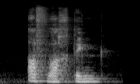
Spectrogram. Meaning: expectation
- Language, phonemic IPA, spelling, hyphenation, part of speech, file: Dutch, /ˈɑfˌʋɑx.tɪŋ/, afwachting, af‧wach‧ting, noun, Nl-afwachting.ogg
